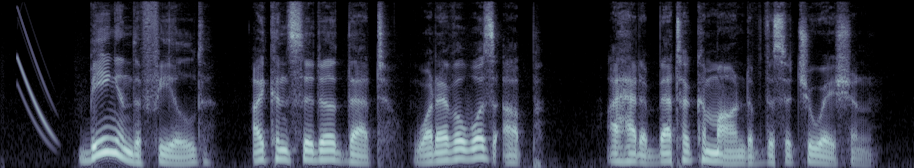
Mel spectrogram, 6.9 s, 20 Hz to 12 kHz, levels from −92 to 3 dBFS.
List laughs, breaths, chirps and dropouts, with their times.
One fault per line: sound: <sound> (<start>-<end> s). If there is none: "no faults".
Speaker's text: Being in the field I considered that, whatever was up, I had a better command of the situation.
sound: chirp (0.1-0.5 s)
